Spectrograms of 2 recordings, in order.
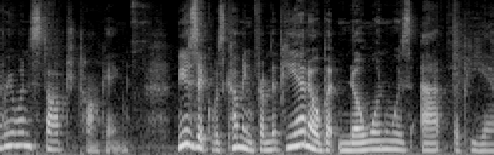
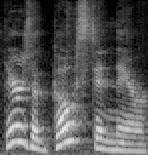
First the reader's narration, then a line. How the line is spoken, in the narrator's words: cried Mr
